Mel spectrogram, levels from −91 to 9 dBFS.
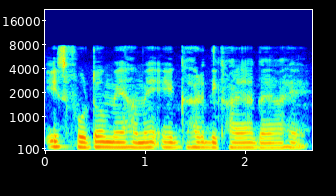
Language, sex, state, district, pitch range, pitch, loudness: Hindi, male, Arunachal Pradesh, Lower Dibang Valley, 135-145 Hz, 140 Hz, -18 LUFS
